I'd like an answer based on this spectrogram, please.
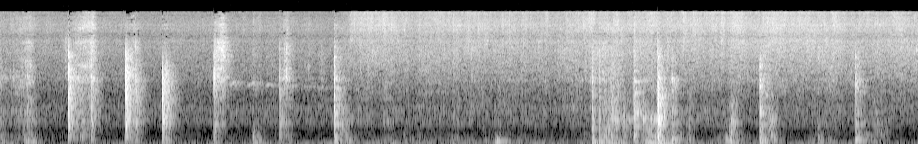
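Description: Chopped onions scraped from a cutting board into a pan of hot oil and sautéed, sizzling, while a wooden spoon stirs them and knocks against the pan. Sharp knocks and scrapes come first; a steady sizzle builds from about three and a half seconds in, with more spoon knocks after it.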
